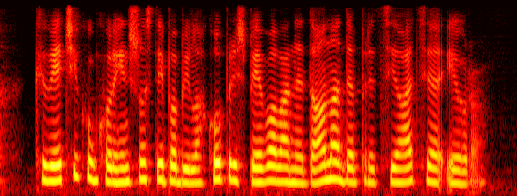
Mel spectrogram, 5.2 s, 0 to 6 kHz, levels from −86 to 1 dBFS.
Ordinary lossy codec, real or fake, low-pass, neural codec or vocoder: none; fake; 5.4 kHz; codec, 16 kHz, about 1 kbps, DyCAST, with the encoder's durations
